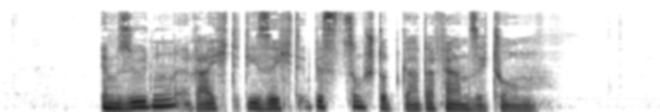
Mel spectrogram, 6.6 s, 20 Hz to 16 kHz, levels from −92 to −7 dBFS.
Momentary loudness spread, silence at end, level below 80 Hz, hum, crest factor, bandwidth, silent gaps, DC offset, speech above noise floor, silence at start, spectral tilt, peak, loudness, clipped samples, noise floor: 8 LU; 1.25 s; -50 dBFS; none; 20 dB; 11.5 kHz; none; under 0.1%; 56 dB; 1 s; -4 dB/octave; -6 dBFS; -25 LUFS; under 0.1%; -82 dBFS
